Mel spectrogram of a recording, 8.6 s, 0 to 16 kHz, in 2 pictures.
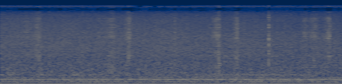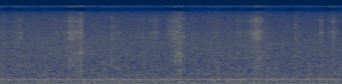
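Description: ST3-F knife blade shaving a wooden stick to a point, one short scraping stroke about every second, over a steady background hiss.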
